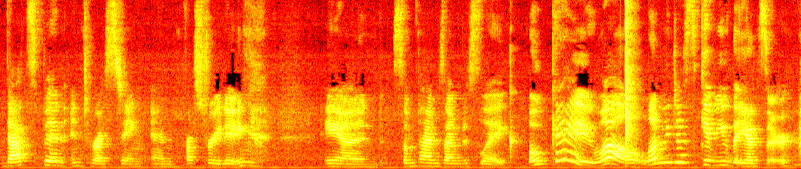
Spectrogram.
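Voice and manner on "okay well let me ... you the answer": higher, louder, laughing through it; teacher laughing as she hands over the answer; laughing give-up. Retold or imitated. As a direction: surrender with a laugh. Giving up, laughing.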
